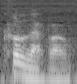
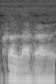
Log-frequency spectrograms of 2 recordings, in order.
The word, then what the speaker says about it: Kullervo: about a character called kulo which is my attempt to pronounce in Finnish they pronounce all the consonants in Finnish so you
